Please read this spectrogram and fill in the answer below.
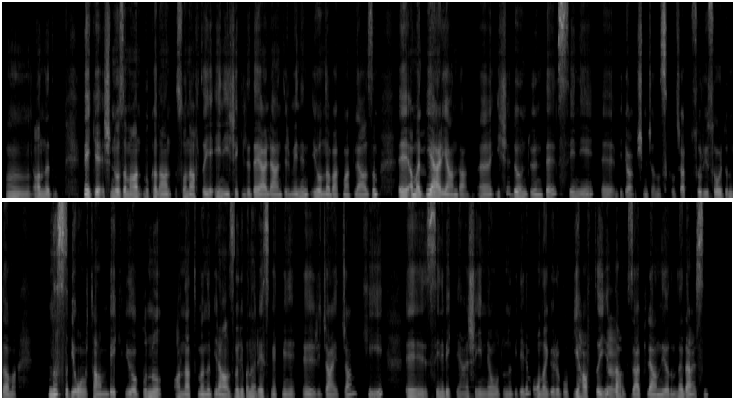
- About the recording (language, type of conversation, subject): Turkish, advice, İşten tükenmiş hissedip işe geri dönmekten neden korkuyorsun?
- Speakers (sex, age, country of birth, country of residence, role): female, 50-54, Turkey, Italy, advisor; male, 25-29, Turkey, Spain, user
- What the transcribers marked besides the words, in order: none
